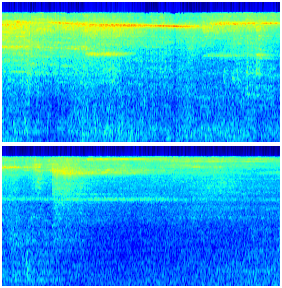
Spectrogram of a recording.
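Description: Tail end of a double-stack intermodal freight train rolling past and away: steel wheels squealing in thin high tones over the rumble of wheels on rail. The sound fades steadily as the last cars recede.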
